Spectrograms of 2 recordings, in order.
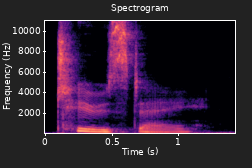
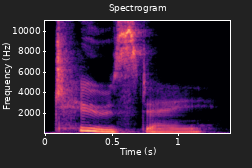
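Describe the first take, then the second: The two takes are said the same way.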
